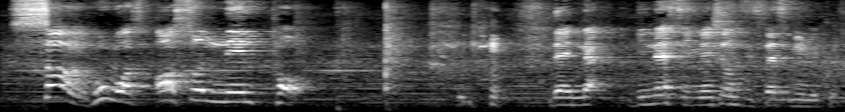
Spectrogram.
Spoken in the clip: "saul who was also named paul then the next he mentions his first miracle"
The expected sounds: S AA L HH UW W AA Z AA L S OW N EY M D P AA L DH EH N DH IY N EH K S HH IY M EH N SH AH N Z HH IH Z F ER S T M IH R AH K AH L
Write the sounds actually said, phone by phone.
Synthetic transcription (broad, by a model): S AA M HH UW W AA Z AA L S OW N EY M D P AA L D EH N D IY N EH S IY M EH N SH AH N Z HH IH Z F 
